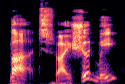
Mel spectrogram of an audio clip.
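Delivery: half-restrained husbandly growl. A narrator's reading. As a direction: grumble it out like a stubborn husband. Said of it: "he growled".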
